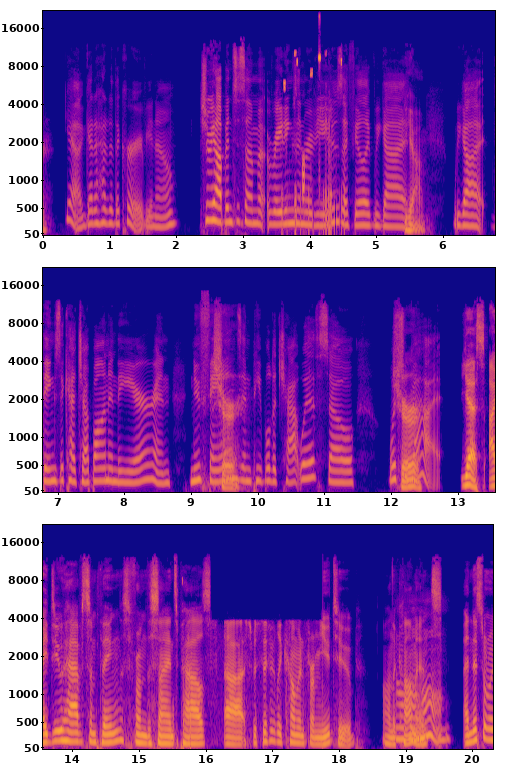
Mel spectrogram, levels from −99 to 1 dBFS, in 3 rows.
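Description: MP2 compression runs through the whole of this speech recording. The top end is dull, and a gurgling, granular texture sits on the sound, most likely from MPEG Layer II coding at a low rate, which fits something around 80 kbps. With so few bits to share across the coder's 32 sub-bands, the upper bands keep dropping out and coming back, and the bands that stay are quantised coarsely enough for the damage to be plainly audible. DAB burbling breaks in from 3.58 to 4.52 s and again, more briefly, from 15.51 to 15.80 s. Weak reception is letting bit errors, on the order of half a percent, slip past the error correction into the audio data. Corrupted samples then put short blips of noise into single sub-bands, and corrupted scale factors make sub-bands jump in level for up to a frame, across 42 frames in the first burst. An input switched to a poorer device follows from 16.07 to 17.76 s. The sound turns boxy and narrow, with nothing above 3.8 kHz, and a new background noise sits about 30 dB below the speech. 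The level stays the same and no gap is heard at either switch, which points to the system likely changing mid-recording to another microphone or a headset's call profile and then back.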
